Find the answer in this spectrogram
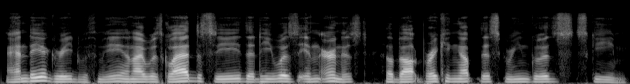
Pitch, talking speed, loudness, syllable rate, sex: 125 Hz, 210 wpm, -19 LUFS, 4.7 syllables/s, male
